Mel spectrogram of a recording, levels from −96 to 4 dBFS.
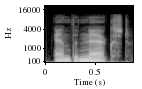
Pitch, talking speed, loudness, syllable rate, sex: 110 Hz, 205 wpm, -16 LUFS, 4.4 syllables/s, male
